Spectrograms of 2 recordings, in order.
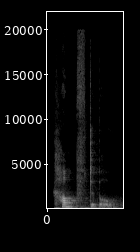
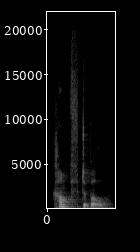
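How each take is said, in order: The two takes are said the same way.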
